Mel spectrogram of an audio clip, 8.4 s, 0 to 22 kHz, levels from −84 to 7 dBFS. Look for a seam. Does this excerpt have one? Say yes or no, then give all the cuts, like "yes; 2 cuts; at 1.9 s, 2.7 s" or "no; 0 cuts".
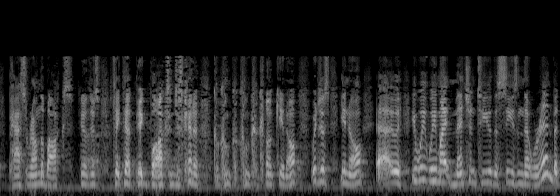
no; 0 cuts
